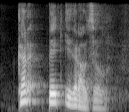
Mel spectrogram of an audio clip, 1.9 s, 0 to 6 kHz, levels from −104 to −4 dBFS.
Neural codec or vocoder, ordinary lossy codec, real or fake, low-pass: none; none; real; 5.4 kHz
